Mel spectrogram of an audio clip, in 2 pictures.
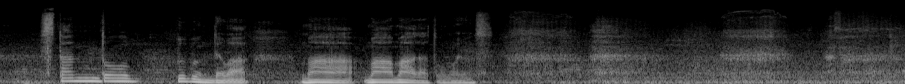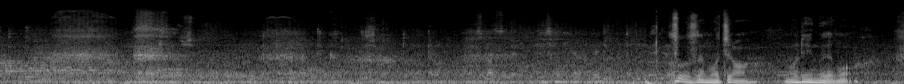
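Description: A man speaks into a microphone close by, in short halting bursts.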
